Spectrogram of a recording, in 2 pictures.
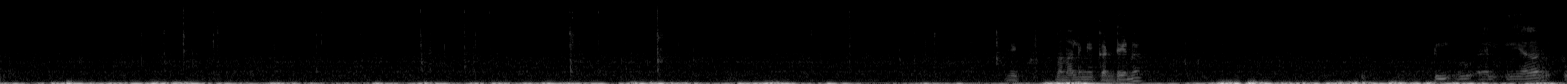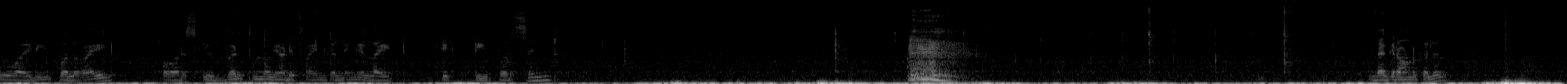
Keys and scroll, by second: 6.8 ctrl+s, 21.8 ctrl+s.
